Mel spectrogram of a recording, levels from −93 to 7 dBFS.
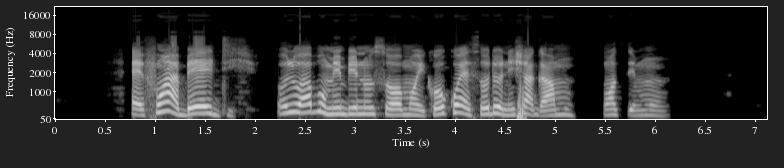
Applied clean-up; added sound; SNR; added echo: none; none; none; none.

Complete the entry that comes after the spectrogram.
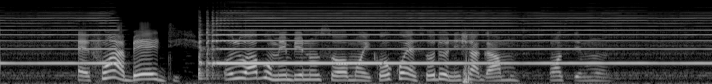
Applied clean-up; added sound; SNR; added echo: none; Bowed string instrument; -3 dB; none.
